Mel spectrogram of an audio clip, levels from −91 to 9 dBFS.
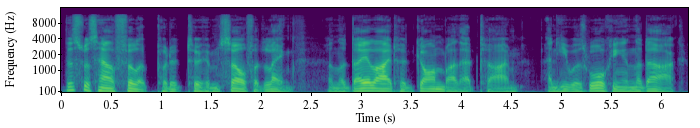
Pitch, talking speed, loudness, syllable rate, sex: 95 Hz, 240 wpm, -19 LUFS, 5.1 syllables/s, male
